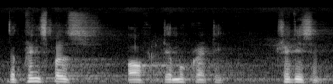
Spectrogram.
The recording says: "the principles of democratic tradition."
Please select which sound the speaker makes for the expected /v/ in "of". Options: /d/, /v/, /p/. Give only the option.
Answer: /p/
